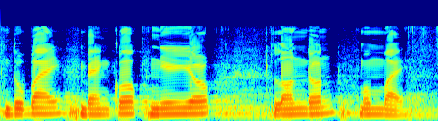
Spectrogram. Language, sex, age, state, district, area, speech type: Assamese, male, 18-30, Assam, Dhemaji, urban, spontaneous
